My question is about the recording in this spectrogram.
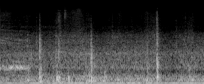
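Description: Van engine idling at low speed, heard from inside the cab, with a few short sharp clicks scattered through it.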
